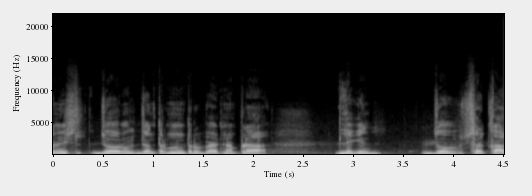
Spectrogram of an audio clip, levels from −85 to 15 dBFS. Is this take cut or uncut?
uncut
